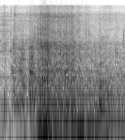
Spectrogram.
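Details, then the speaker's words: Skoda Laura with a replacement battery connected, radiator fan running at ignition on: engine cranks and catches with a rough, uneven rumble that never settles to idle; starts and immediately stalls, cause not yet found. "இப்போ வண்டி என்ன problem சொல்கிறாங்க அப்படின்னா, வண்டி start ஆகி உடனே of ஆகிடுது."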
